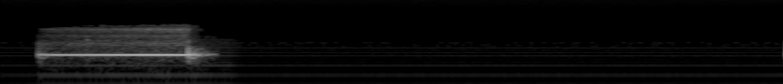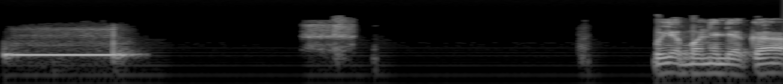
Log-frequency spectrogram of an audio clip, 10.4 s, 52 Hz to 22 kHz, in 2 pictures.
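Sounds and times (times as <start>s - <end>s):
telephone tone while placing a call: 0.2s - 1.5s, 5.2s - 6.2s
speech: 9.6s - 10.4s.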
